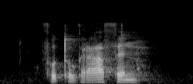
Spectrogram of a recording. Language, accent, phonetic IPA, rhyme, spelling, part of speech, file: German, Austria, [fotoˈɡʁaːfn̩], -aːfn̩, Fotografen, noun, De-at-Fotografen.ogg
- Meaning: inflection of Fotograf: 1. genitive/dative/accusative singular 2. nominative/genitive/dative/accusative plural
